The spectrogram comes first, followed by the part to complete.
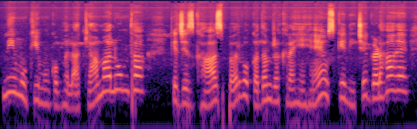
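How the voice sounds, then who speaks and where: A woman narrating a children's moral story in an even storybook reading style. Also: mid-range voice, a little slow, breathy edge, no room sound, clean studio sound.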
